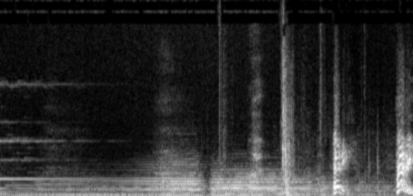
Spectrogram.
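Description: A sustained, brass-like film score chord that shifts to a new chord about three seconds in. In the last two seconds it is broken by three heavy thuds with grunting, the sounds of a struggle.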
